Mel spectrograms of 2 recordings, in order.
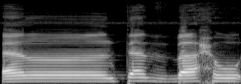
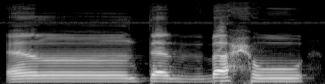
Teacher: نون ساکن ہے، نون ساکن کے بعد تا ہے، اپنے یہاں پر اخفا کرنا ہے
